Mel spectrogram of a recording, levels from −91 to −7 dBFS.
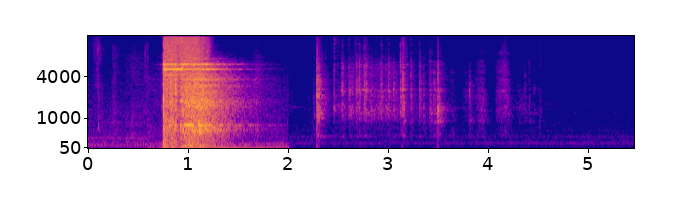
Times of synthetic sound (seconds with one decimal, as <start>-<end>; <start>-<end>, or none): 0.0-3.2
